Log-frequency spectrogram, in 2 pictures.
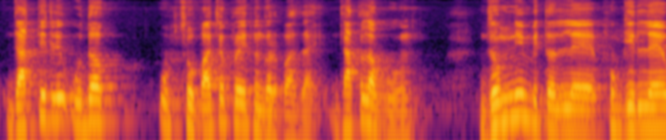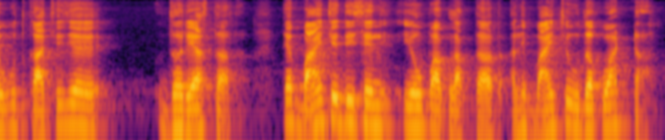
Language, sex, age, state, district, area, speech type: Goan Konkani, male, 60+, Goa, Canacona, rural, spontaneous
